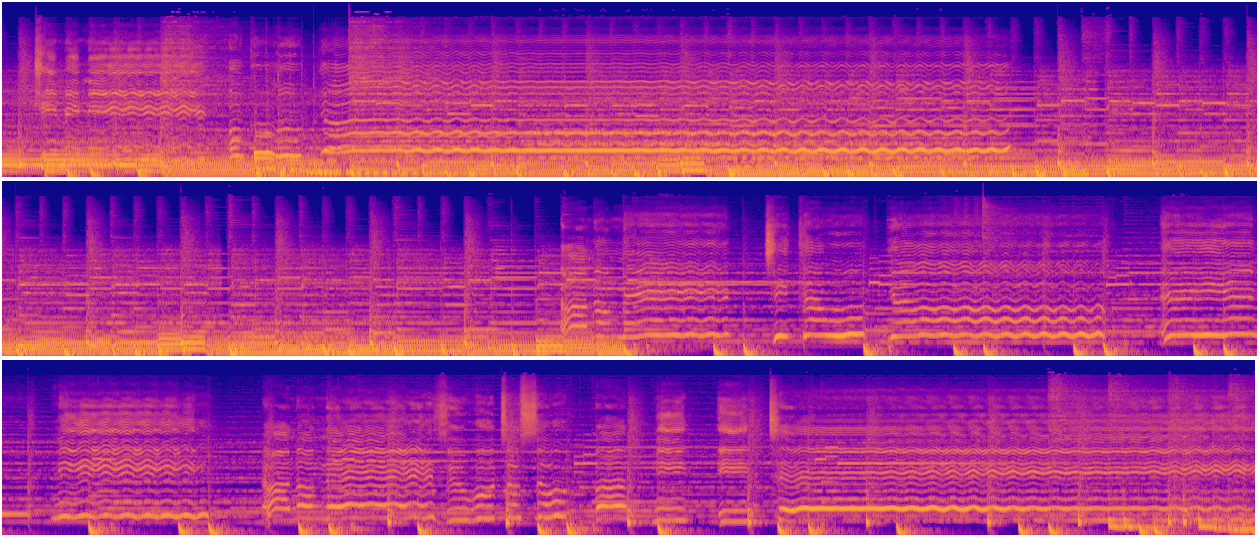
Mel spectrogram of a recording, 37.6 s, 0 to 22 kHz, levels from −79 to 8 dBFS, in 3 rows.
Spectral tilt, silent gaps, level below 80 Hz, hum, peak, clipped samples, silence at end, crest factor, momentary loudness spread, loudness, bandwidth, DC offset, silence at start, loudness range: -4.5 dB/octave; none; -20 dBFS; none; 0 dBFS; under 0.1%; 0 s; 12 dB; 6 LU; -13 LUFS; 18 kHz; under 0.1%; 0 s; 5 LU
